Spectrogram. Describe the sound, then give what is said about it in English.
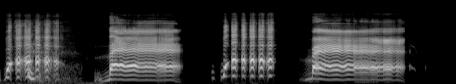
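A person imitates a goat with four loud bleats, alternating quick stuttering 'meh-eh-eh' bursts with longer, drawn-out wavering cries, separated by short pauses. “You know what mine sounds like? You know, those crazy goats you get on the video. They're like, bah!”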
